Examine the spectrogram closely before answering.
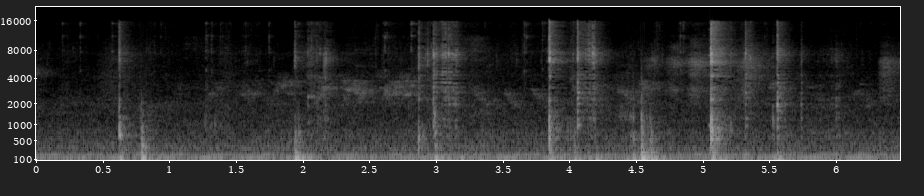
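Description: Metal utensil clinking and scraping against a stainless steel mixing bowl as chopped tabbouleh salad is tossed, with sharp clinks at irregular intervals, about one a second.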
